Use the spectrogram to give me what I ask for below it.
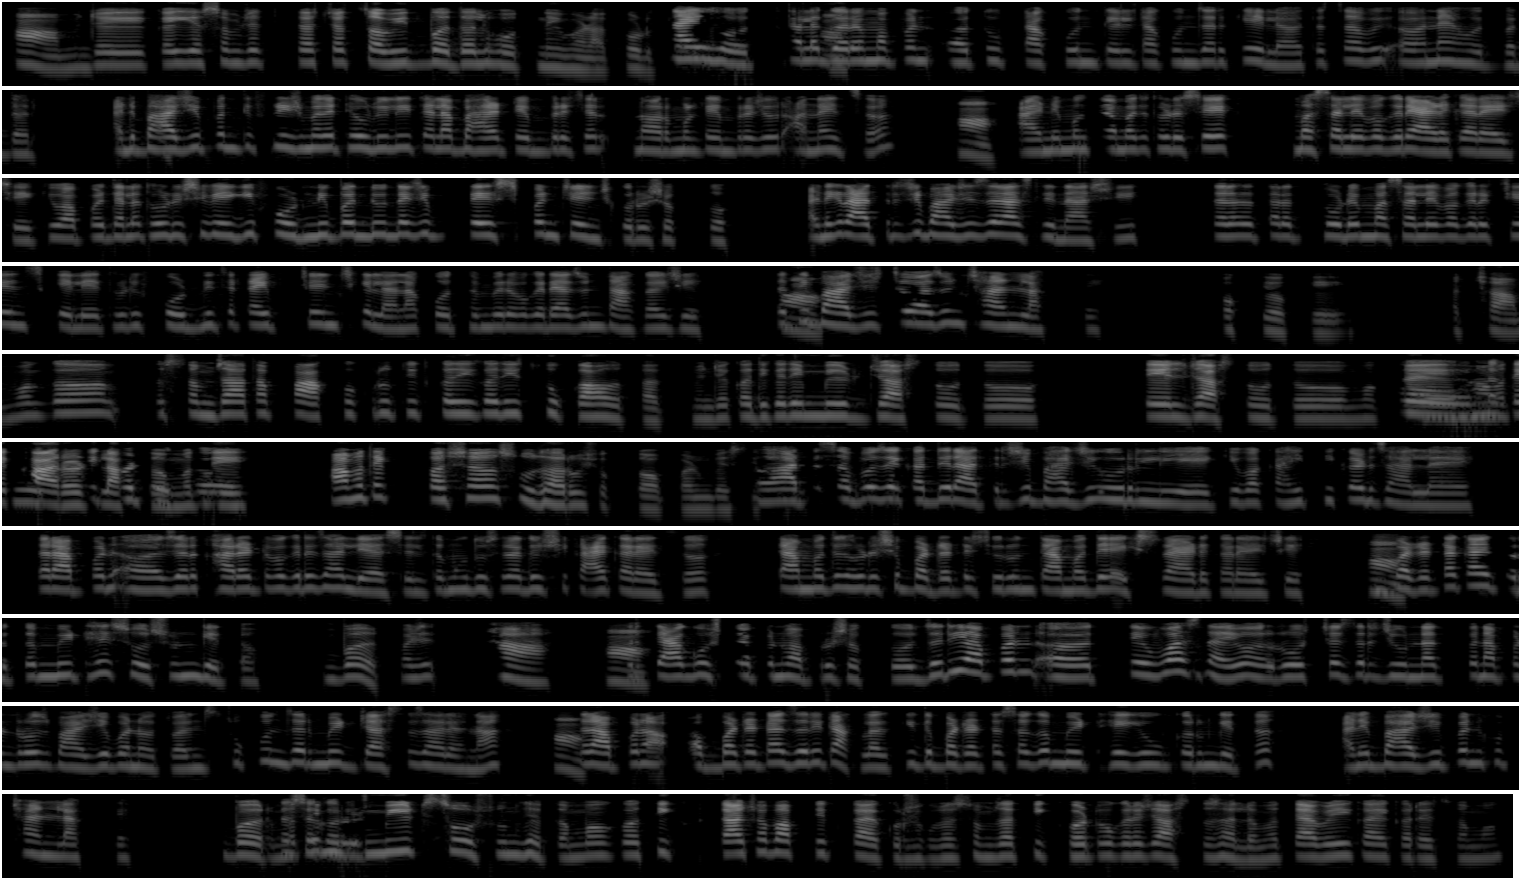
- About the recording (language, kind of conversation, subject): Marathi, podcast, उरलेलं/कालचं अन्न दुसऱ्या दिवशी अगदी ताजं आणि नव्या चवीचं कसं करता?
- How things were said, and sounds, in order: distorted speech; unintelligible speech; other background noise; in English: "बेसिकली?"; static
